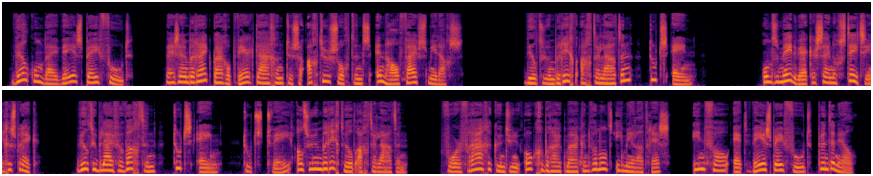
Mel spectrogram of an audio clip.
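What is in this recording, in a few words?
Dutch, female, IVR; voice over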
